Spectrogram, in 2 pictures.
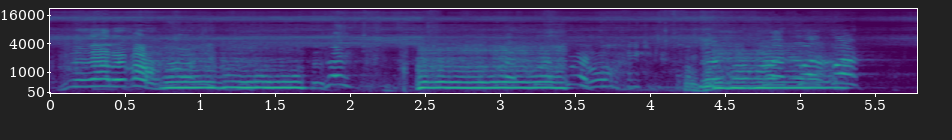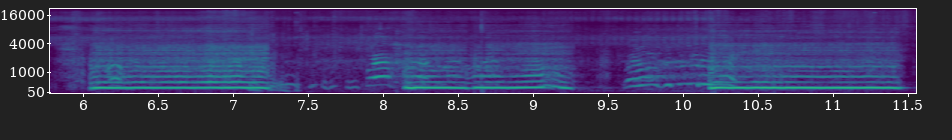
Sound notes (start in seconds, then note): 5.3 horn blowing; 9.6 laughing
